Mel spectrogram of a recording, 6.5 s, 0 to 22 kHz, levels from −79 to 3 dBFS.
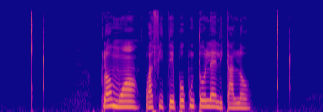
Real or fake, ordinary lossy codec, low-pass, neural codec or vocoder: real; none; 14.4 kHz; none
